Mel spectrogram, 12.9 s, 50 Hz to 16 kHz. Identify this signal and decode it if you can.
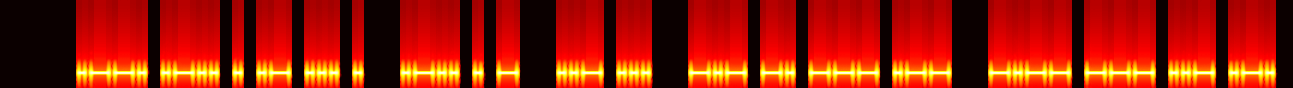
Morse code, heard as a keyed tone, about 19 wpm, 700 Hz. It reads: PLEASE LET US KNOW YOUR
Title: Sentences with 8-Word Phrases - 20wpm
